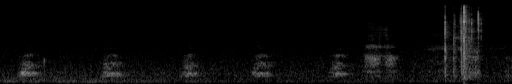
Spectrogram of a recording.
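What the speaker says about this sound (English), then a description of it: "Some crazy dogs barking in my backyard." Faint, distant dog barks repeating at a steady pace from a backyard outdoors, followed by a few louder closer clicks and rustles.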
